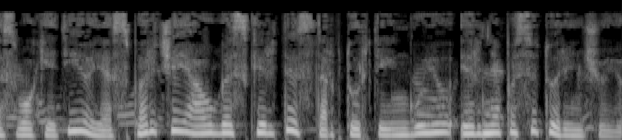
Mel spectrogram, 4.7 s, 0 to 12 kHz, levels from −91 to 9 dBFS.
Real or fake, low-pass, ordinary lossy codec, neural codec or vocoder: real; 10.8 kHz; MP3, 32 kbps; none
